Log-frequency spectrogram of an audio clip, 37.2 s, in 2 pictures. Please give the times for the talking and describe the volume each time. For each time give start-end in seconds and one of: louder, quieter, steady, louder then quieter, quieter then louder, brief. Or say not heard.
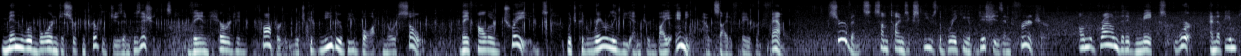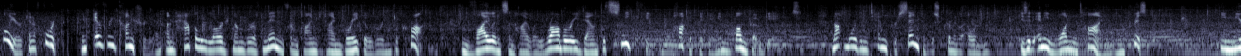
0.0-37.2 steady.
